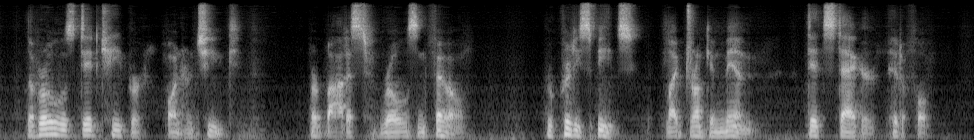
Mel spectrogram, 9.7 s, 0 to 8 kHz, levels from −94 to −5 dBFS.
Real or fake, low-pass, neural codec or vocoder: fake; 7.2 kHz; codec, 16 kHz, about 1 kbps, DyCAST, with the encoder's durations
